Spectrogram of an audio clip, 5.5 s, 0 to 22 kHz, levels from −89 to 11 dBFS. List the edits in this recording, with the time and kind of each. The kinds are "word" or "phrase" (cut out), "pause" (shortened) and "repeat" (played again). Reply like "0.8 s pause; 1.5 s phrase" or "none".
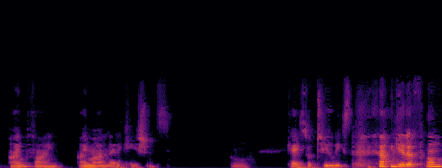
4.4 s word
